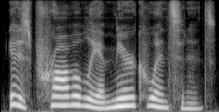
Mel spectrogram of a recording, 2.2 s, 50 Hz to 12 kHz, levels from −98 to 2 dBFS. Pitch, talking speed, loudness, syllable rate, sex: 220 Hz, 165 wpm, -15 LUFS, 6.0 syllables/s, female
